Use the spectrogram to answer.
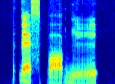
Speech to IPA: ɗ ɛ˥˩ s p ɒ˨˩˦ ɡ͡b ĩ˨˩˦

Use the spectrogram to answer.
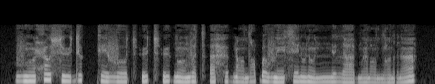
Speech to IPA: v ũ ħ o s ʉ d ɵ kː e v o t͡sʼ ʉ t͡sʼ ʉ ɠ õ v ɐ t͡sʼ a h ɵ ɠ ẽ dˤ ɨ ɓ o v ẽ s e ɾ ũ ɾ õ nː ɨ l a b ɐ̃ ɾ ɐ̃ dˤ õ r ã

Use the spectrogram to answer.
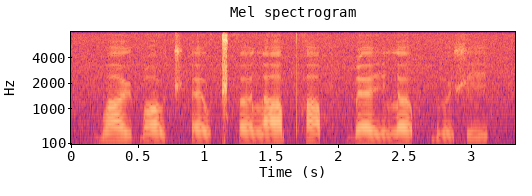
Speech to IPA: b a y̯ ɓ ɑ u̯ t͡ʃʼ ɛ u̯ ǁʰ ɜ l a pʰ a f ɓ ɛ i̯ l ɜ f ɓ ɯ y̯ ʃ i

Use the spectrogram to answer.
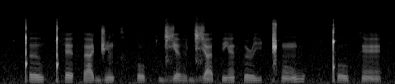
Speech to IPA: ǃ ə u̯ ǃʰ ɛ θ a d͡ʒ ə̃ k h o k d͡ʑ ɛ v d͡ʑ a θ j ɛ̃ θ ɹ i ǁʰ õ v | ǃ o u̯ k ɛ̃

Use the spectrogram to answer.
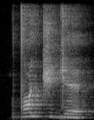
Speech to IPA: dˤ ø lʲ t͡ʃ i ɡʲ ɛ

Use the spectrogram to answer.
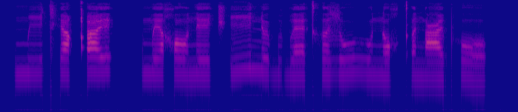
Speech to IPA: m iː tʰ e qʼ e | m eː χ oː n eː t͡ʃʼ iː n ø b ø b ɛː kʰ ə z u ɦ u n o χ kʼ ə n ʕ e pʰ o

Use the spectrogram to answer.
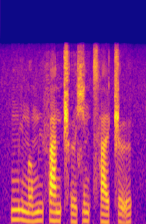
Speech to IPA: m i˥˩ n̪ ɤ˧˥ m y˥ f a˥ n ʈ͡ʂʰ ɻ̩˧˥ ɕ i˥˩ n t͡sʰ a˧˥ ɪ̯ ʈ͡ʂ ɻ̩˨˩˦

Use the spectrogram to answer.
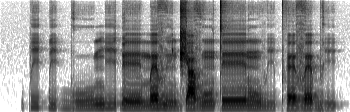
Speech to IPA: p i˦ k͡p i˨ ɡ͡b uː˨˦ ŋ i˦ ɗ eː˨ m ɛ˦ v ĩ˨ d͡ʒ a˨ v ũ˨ t eː˦ ɾ ũ˨ β i˨ pʰ ɛ˨ v ɛ˦ b i˨

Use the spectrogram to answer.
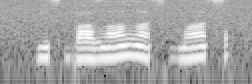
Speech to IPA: i θ b æ ðˤ ĩ ðˤ æ̃ θ b ɑ̃ θ

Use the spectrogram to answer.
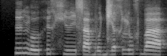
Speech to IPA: ɨ˦ ŋ o˨ u̯ h ɨ˦ x ç ɨː˨ i̯ s a˨ b o˨ d͡ʑ ɐ˨ x ɮ u˦ x b a˦˨

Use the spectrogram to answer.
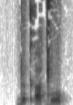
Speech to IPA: ɖ ə kʼ a ɡ͡ǁ o

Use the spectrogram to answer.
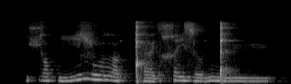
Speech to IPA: ç ɔ˨˩ p iː˩˥ ɮ u˧ lˠ ʊ˨˩ ǃʰ ɐ˨˩˦ lʲ χ i˧ z ʊ˨˩˦ ŋ͡ǃ yː˨˩

